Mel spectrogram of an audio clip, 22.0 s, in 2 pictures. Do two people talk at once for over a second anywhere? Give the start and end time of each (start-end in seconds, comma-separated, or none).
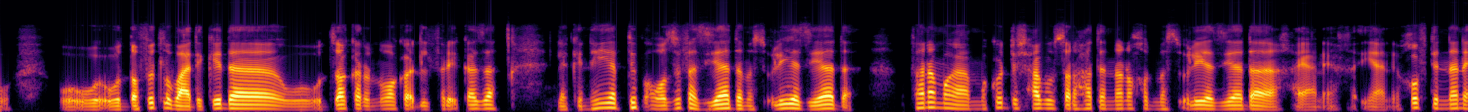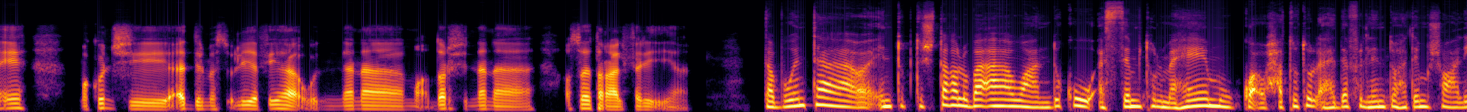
none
